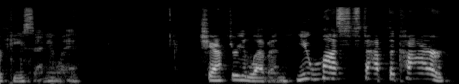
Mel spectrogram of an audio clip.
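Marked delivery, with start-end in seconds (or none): 3.0-4.5 high, slow emphatic call; shouted order. A narrator's reading. Officer ordering Mister Watson to stop, shouted. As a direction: call it out urgently, word by word. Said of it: "shouted Officer Tomilello".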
